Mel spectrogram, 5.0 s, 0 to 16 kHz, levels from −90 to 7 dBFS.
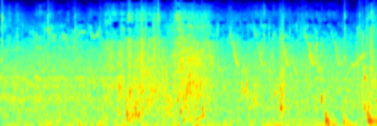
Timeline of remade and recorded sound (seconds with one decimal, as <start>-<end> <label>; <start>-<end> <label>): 0.0-5.0 remade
